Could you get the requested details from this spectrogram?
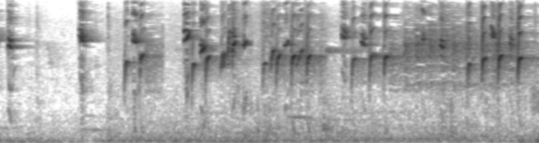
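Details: Non-stop batbata song of a European goldfinch, opening with a few separate sharp chirps and then building into a dense, fast, tinkling twitter with buzzy notes and bright liquid trills.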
